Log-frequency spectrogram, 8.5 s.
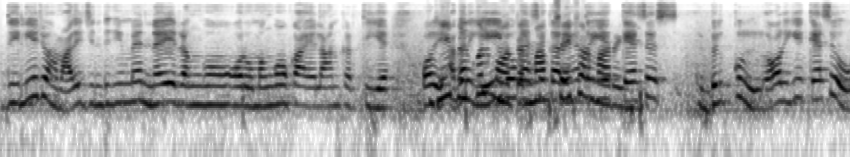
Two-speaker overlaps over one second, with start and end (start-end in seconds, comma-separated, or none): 4.4-6.5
